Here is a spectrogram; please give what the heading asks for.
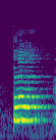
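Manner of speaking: very high cartoon "bop"; comic noise for the bone chip; pop sound effect. Imitating bone piece sticking out.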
